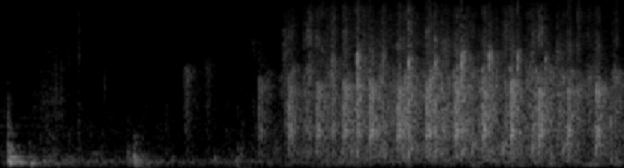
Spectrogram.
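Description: An audience breaks into applause for a speaker before he starts speaking, after a few quiet seconds, a dense, steady wash of many hands clapping that holds at full strength to the end.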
